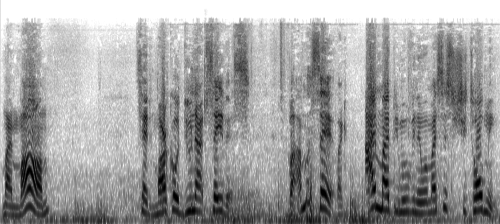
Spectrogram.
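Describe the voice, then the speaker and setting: A man's voice: sits high, very animated, normal speed, slight background noise. A man hosting his own podcast, chatting outdoors at a plaza in a rambling, dramatic, oversharing way. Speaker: podcast host. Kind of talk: casual outdoor vlog chat.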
